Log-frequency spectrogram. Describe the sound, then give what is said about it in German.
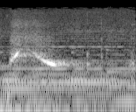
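A single short, sharp whistle through the teeth, done just for fun, that slides up and then drops away, fairly loud, over a low steady background hum. “Karl pfiff durch die Zähne, nur so zum Spaß.”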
